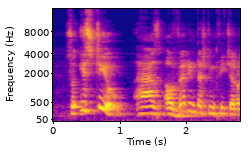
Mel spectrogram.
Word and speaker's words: Istio: is actually istio is t o we are pronounce it as istio so istio has a very interesting feature of traffic splitting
